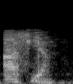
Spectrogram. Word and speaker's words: Asia: Como cuando yo digo, por ejemplo, Asia.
